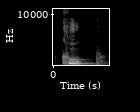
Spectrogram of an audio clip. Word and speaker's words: coop: Look at the word coop. Coop, where a chicken lives. Coop. 4 letters, 3 phonemes, 3 sounds.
